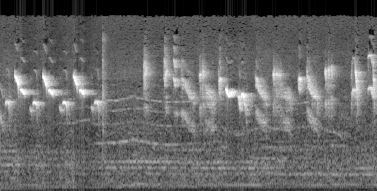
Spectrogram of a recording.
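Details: Wambi mini (Tieu Mi), an imported cage bird in lively song: three repeated whistled motifs, then rapid varied chirps, slurred whistles and short trills in a steady stream.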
